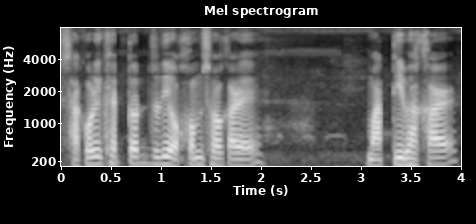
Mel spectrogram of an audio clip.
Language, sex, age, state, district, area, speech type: Assamese, male, 45-60, Assam, Golaghat, urban, spontaneous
